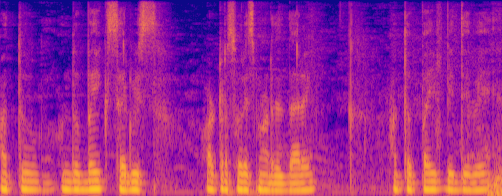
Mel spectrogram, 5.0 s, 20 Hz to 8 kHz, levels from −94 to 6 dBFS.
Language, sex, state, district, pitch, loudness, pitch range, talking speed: Kannada, male, Karnataka, Koppal, 120 Hz, -16 LUFS, 110-125 Hz, 120 wpm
